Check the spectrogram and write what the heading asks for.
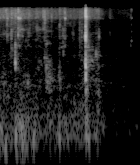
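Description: Aioli being stirred in a stainless steel mixing bowl: faint wet squishing with small ticks, and one sharp click of the utensil against the bowl about a second in.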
